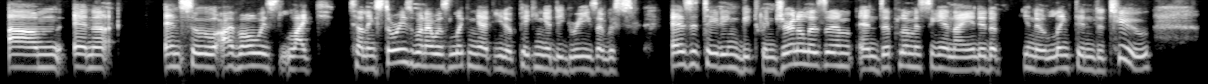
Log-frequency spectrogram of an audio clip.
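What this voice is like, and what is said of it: French accent. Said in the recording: “I started my career with the French Foreign Service, as I'm sure the listener will be able to quickly tell with the accent.”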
